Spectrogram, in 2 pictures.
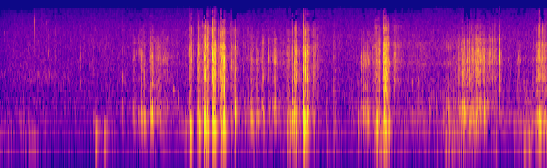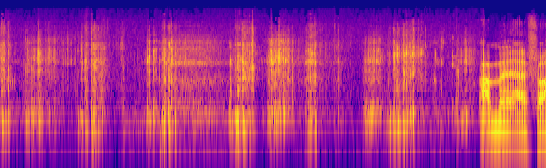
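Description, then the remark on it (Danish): Repeated crisp, dry crunches of someone eating Robot crisps topped with Rødkilde cheese in a summer residence in Aalbæk, a burst of brittle bites and chewing that keeps going, with a little talk mixed in. “Jo, vi har sat os til rette her i vores øh, lille sommerresidens her i Aalbæk, og øh, ja, lad os da prøve at smage den på en lille robotchips.”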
